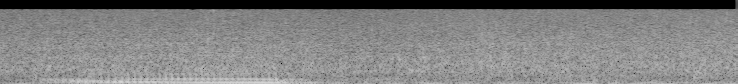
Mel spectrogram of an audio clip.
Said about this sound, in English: Could you play for me common humpback whale vocalizations plus windy day noise?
